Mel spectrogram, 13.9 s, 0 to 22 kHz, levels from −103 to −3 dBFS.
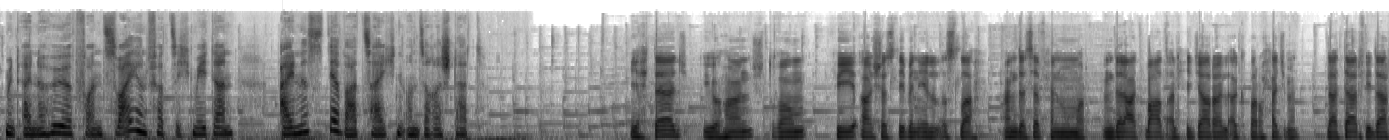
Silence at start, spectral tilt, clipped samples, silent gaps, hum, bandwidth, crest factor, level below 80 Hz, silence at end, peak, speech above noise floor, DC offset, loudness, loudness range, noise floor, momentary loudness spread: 0 s; -5.5 dB/octave; under 0.1%; none; none; 15 kHz; 16 dB; -36 dBFS; 0 s; 0 dBFS; 24 dB; under 0.1%; -16 LUFS; 5 LU; -38 dBFS; 9 LU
